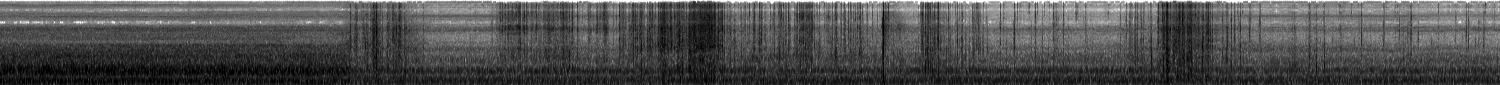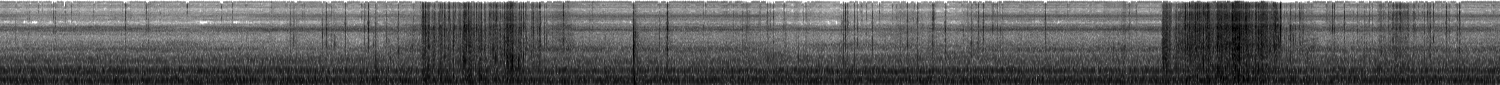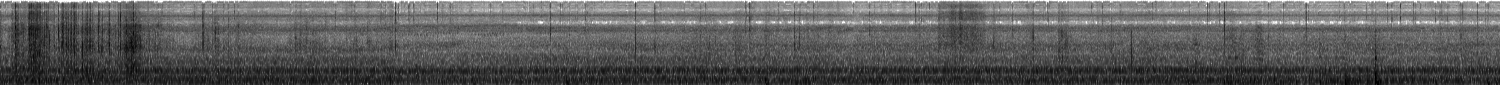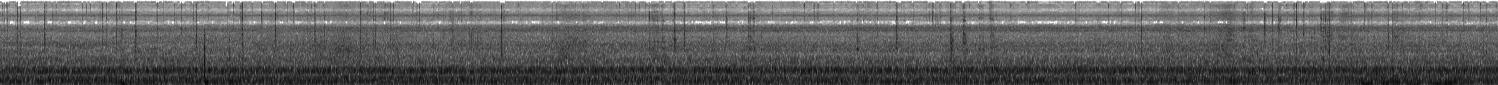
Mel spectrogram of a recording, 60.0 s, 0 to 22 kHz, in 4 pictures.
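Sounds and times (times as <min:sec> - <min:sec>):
crinkling and rustling: 0:03.4 - 0:15.1, 0:17.6 - 0:25.5, 0:26.1 - 0:34.7, 0:35.4 - 0:45.2, 0:54.4 - 0:55.0, 0:56.4 - 0:59.8.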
